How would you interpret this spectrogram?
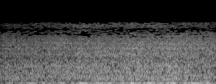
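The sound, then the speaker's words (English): A steady, dense rumble of a train running along the rails as it goes down a hill, continuous and fairly loud with no speech, a broad rushing roar that holds even throughout. “Now it's going down the hill.”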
